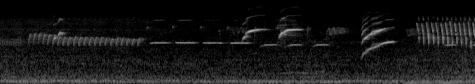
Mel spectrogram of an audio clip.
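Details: Canary song used for training young canaries to sing: a buzzy low trill, then a long steady whistled note, bright sweeping slurs, a rising double sweep and a fast high rattling trill at the end, with faint background hum.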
